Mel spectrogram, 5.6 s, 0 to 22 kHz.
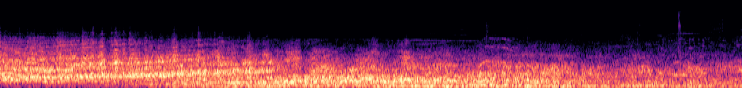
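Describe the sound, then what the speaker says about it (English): A military jet, an F-18, roars overhead in a loud, steady, broadband rush that slowly fades toward the end, heard outdoors at a desert wasteland festival. "What's that, an F-18, I think?"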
